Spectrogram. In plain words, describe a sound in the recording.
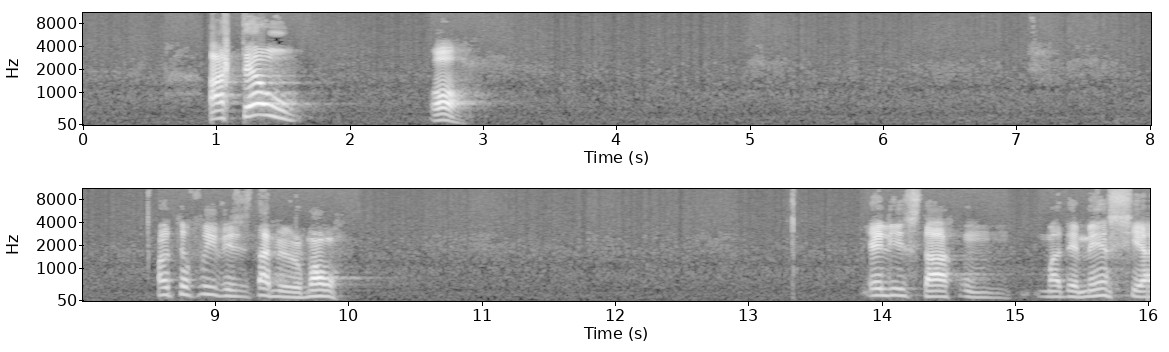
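A middle-aged man speaks in short bursts with long pauses, through a microphone.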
